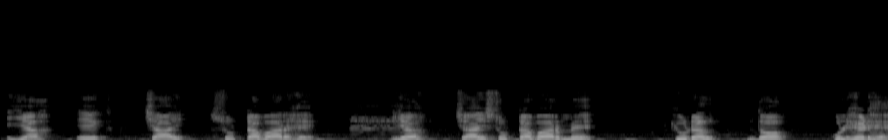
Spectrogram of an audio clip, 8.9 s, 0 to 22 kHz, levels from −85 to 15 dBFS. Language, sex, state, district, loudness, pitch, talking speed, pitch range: Hindi, male, Bihar, Supaul, -31 LUFS, 135 Hz, 100 wpm, 90-150 Hz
